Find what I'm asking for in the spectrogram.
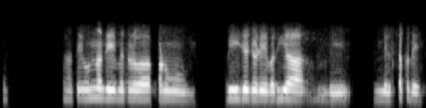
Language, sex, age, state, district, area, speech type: Punjabi, female, 60+, Punjab, Muktsar, urban, conversation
